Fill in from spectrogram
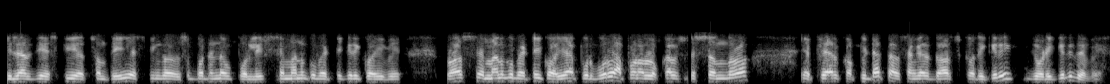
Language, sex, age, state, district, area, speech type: Odia, male, 30-45, Odisha, Kendrapara, urban, conversation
